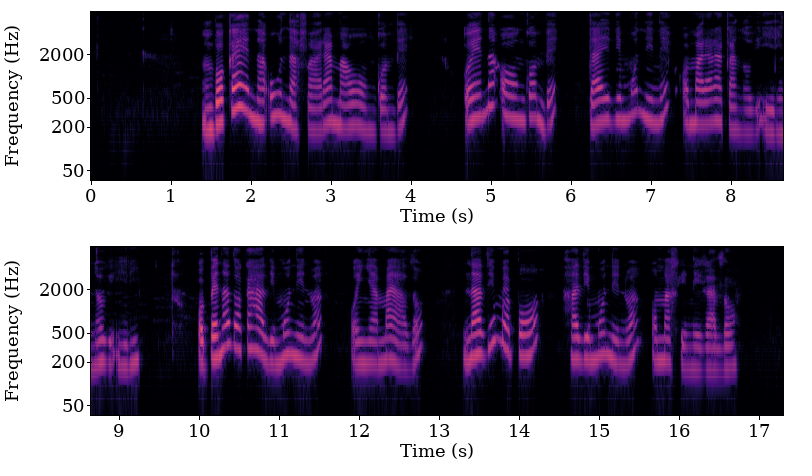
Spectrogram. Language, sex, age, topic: Oshiwambo, female, 25-35, agriculture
